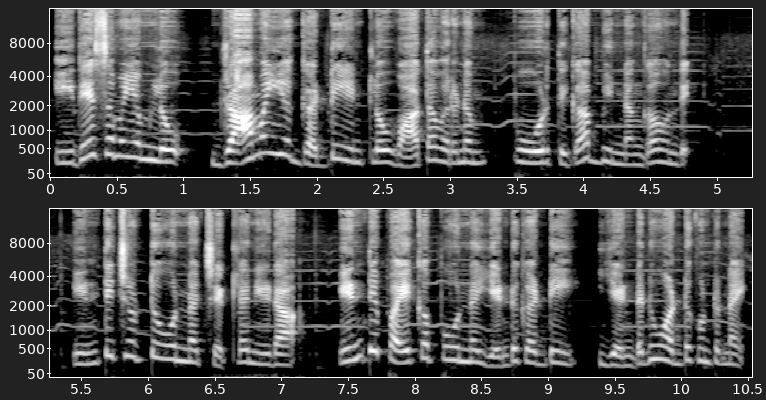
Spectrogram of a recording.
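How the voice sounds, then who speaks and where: A woman's voice: on the high side, big pitch swings, fairly quick. A woman narrator reading a scripted moral story. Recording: music behind the voice. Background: music.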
